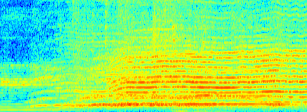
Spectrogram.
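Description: A woman's voice amplified through a microphone and PA, gliding up from a lower held tone into a long, high drawn-out call that is held until the end.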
